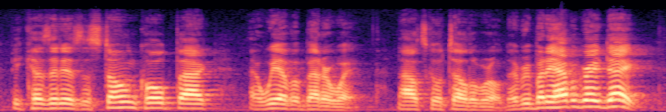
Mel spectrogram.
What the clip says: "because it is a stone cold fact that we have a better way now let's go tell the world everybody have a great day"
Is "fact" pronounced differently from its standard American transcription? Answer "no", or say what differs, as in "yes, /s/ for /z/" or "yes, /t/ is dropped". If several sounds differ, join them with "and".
yes, /p/ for /f/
